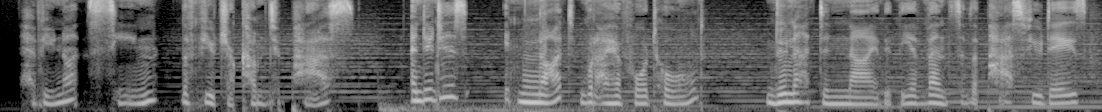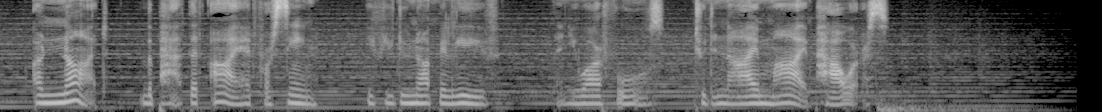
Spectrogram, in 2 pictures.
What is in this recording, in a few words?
Evil sorceress Powerful Sinister; voice demos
